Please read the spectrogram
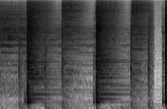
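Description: Recorded snare drum track playing back, gated: two sharp snare hits about a second apart, each with a short ringing tone that dies away quickly.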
